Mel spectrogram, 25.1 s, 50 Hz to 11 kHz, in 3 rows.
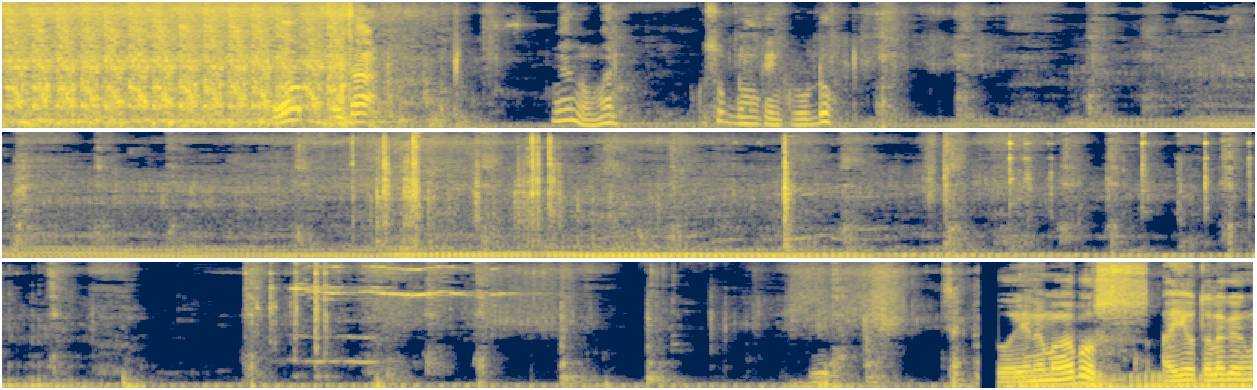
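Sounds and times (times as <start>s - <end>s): diesel engine cranking by starter: 0.0s - 3.2s, 7.1s - 21.2s.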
